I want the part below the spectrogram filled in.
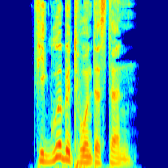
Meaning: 1. superlative degree of figurbetont 2. inflection of figurbetont: strong genitive masculine/neuter singular superlative degree
- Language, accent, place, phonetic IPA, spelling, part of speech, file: German, Germany, Berlin, [fiˈɡuːɐ̯bəˌtoːntəstn̩], figurbetontesten, adjective, De-figurbetontesten.ogg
